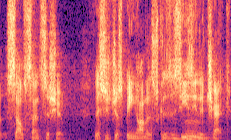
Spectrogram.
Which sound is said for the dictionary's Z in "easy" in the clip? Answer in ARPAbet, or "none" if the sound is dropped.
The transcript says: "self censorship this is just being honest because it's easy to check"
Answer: Z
